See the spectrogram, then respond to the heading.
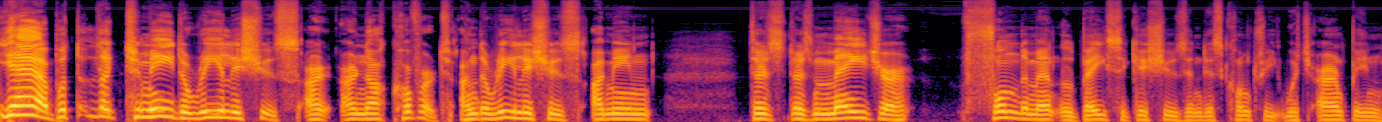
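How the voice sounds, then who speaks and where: A man with an Irish accent, fairly high in pitch with lively intonation at a moderate pace, in a dry, close sound with no echo on a very clean recording with a silent background. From Ireland. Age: 50s. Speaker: tour guide. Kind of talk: podcast conversation. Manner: straight-talking.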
